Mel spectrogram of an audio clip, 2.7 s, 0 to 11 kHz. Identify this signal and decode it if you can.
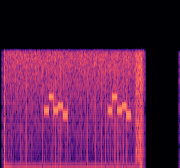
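Five-tone selective call (ZVEI), heard as quick runs of five tones, tones of about 70 ms. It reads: 25231 25231
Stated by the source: ZVEI five-tone call 25220 received by SDR.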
